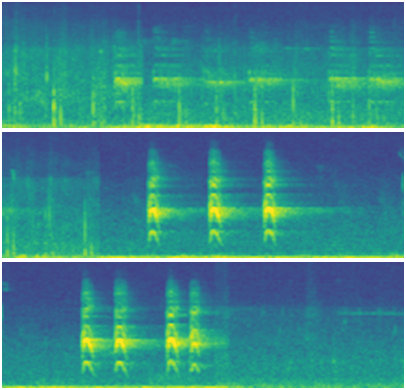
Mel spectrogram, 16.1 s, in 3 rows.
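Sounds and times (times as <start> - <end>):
bird calling: 1.2 - 6.7, 7.3 - 11.0, 11.6 - 14.0.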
